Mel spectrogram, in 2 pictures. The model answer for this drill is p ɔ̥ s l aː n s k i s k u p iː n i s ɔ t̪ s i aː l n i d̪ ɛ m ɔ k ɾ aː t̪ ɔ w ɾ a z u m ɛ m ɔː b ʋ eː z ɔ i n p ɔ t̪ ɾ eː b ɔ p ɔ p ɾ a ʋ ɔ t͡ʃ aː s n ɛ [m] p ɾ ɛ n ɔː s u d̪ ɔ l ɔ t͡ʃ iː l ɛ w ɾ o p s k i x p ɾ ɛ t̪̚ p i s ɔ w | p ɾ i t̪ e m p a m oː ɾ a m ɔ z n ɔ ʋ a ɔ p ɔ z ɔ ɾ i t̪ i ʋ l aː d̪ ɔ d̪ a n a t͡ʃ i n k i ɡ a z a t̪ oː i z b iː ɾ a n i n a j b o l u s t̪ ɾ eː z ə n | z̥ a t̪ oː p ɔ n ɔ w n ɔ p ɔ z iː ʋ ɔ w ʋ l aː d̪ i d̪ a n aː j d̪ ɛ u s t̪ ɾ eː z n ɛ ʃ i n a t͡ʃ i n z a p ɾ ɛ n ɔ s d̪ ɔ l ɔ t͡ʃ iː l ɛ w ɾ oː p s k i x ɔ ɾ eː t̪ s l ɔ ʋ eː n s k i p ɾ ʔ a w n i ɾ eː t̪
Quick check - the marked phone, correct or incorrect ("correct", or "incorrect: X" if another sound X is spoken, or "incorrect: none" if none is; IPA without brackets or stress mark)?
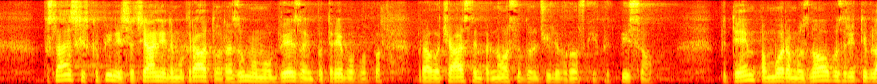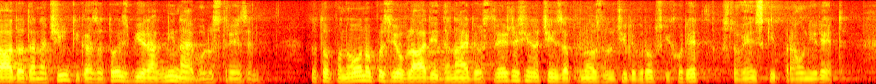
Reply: correct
